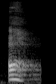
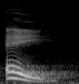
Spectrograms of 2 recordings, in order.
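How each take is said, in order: First: The letter is said as its sound. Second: The letter is said as its name. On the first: The speaker calls it right. "We sound it out and we say eh" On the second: The speaker calls it wrong. "we don't say it like that"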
